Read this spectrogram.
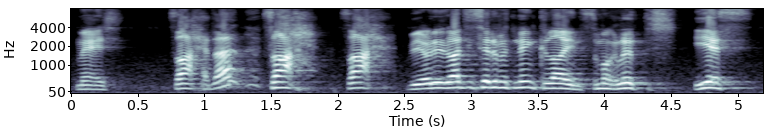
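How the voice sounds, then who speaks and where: A young man with an Egyptian Arabic accent giving jokey, animated commentary while playing a horror game and chatting to its characters. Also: high-pitched, fast. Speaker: gaming streamer. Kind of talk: casual let's-play commentary.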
